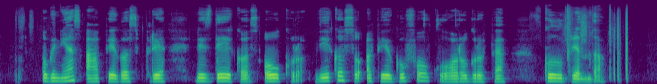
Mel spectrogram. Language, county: Lithuanian, Telšiai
